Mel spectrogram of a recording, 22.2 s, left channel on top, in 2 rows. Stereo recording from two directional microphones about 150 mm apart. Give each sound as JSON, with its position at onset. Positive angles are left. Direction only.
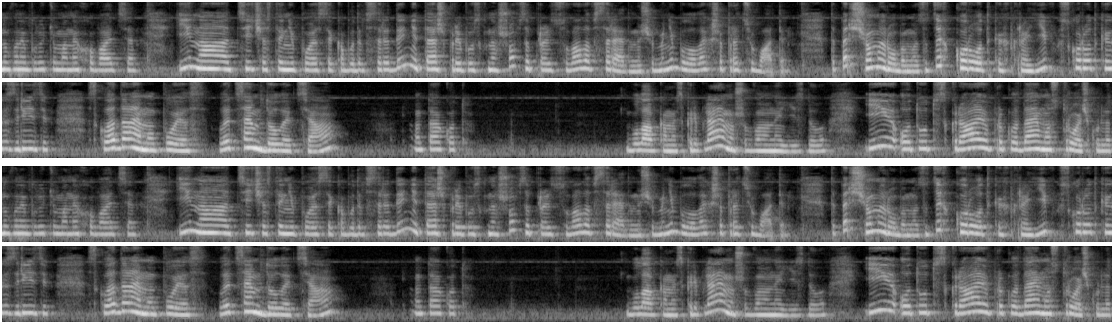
{"t": 0.0, "sound": "a woman's voice", "side_deg": 20}
{"t": 17.4, "sound": "speech", "side_deg": 20}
